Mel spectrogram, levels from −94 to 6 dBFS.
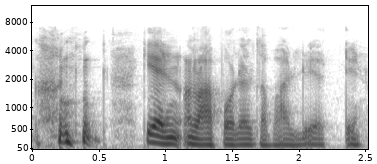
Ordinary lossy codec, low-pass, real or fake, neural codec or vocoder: MP3, 96 kbps; 7.2 kHz; real; none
